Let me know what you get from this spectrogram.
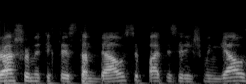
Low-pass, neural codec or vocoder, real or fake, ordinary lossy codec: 7.2 kHz; none; real; MP3, 48 kbps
